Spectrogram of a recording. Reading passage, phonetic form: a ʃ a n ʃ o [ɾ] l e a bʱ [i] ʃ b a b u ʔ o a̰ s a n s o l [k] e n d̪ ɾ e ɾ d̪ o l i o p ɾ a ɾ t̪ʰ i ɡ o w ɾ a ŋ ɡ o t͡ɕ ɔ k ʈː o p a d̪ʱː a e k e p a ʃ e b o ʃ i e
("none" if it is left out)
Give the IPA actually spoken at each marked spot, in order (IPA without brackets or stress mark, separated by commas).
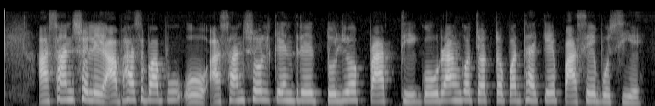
none, a, k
